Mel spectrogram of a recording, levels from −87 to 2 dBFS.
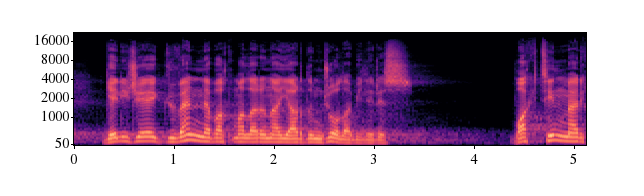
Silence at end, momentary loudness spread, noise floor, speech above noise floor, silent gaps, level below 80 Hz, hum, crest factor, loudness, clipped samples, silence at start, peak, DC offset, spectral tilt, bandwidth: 0 s; 6 LU; -58 dBFS; 40 dB; none; -64 dBFS; none; 18 dB; -18 LUFS; under 0.1%; 0.05 s; 0 dBFS; under 0.1%; -5 dB/octave; 16.5 kHz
